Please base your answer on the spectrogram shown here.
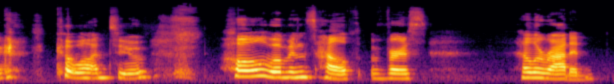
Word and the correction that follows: Hellerstedt: I'm so sorry to whoever last name I just butchered. Oh, Hellerstedt. – Wow. – I can't even read my own typing. Hellerstedt. I think that sounds better.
